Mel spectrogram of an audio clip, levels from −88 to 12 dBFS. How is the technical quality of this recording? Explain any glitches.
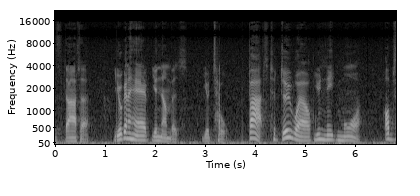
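The recording's quality is marred by two kinds of glitch: short dropouts recurring at a steady rhythm and one brief burst of corrupted sound.

Short hard-edged holes of about 12 ms break the sound at 1.22, 3.74 and 6.25 s, spaced every 2.5 s. This is a gap between chunks: the audio was delivered in 2.5-second pieces, and silence was left at each join, so nothing is lost but the flow stops briefly.

At 3.29 s a very short glitch cuts in, lasting about 6 ms. This is damaged data in a compressed stream: corrupted bytes made the decoder misread a frame, lose sync and search for the next frame header.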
